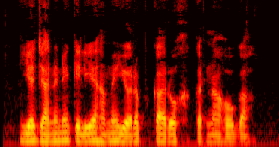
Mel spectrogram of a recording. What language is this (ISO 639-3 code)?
urd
